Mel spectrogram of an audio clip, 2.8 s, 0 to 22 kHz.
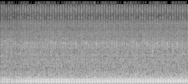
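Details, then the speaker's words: VW Mk4 petrol engine after battery relocation; the owner expected it to run rough because of a vacuum leak, but it idles steady and low with an even pulse and no knocks or misses. "that's running good night yeah that's pretty good"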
